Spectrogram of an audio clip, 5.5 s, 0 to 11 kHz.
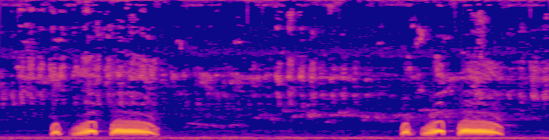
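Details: Spotted dove lure call with a rare kuk 2 or kuk 3 ending: two matching phrases of quick short coos and a long rolling final coo, about three and a half seconds apart, over a constant low hum.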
